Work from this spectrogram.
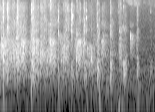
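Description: A room full of people claps steadily, the applause thinning out and tapering toward the end, with no talking over it.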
